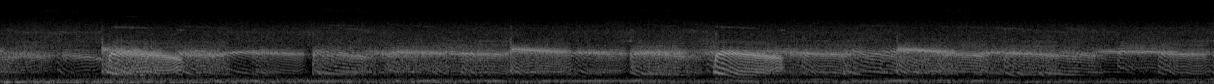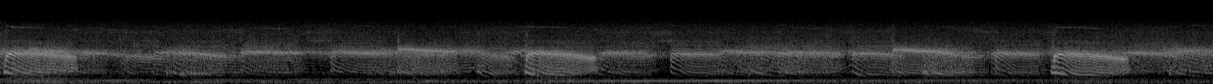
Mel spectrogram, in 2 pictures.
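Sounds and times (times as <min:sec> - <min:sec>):
Eastern spadefoot chorus of nasal downward-sliding moans in Florida: 0:00.0 - 0:24.2.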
